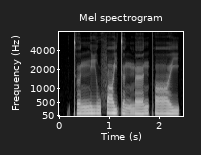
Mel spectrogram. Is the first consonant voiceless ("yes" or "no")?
yes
